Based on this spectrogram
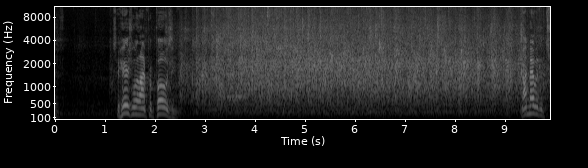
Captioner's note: applause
